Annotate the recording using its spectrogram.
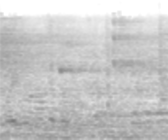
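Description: Voices and chatter from players and spectators echoing in a large indoor badminton hall, with a faint sharp knock from play on court about a second and a half in.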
